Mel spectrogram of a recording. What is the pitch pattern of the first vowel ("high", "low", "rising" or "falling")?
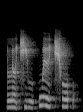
low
